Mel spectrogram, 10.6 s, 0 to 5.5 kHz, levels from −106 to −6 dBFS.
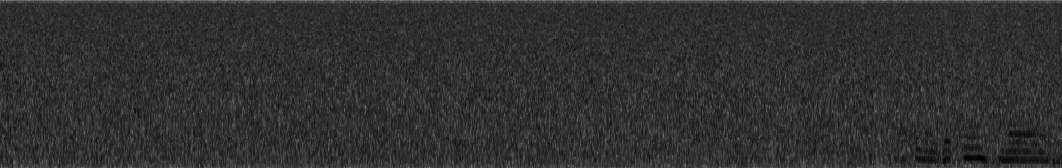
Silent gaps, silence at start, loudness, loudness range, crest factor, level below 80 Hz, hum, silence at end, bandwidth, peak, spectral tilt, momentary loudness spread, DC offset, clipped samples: none; 0 s; -5 LUFS; 0 LU; 8 dB; -30 dBFS; none; 0 s; 5.4 kHz; 0 dBFS; -3 dB/octave; 0 LU; 0.1%; 3%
